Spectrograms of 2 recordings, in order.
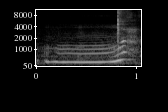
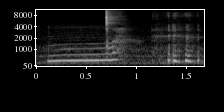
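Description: First: A secret air kiss; whispered kiss. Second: Voiced, louder, higher kiss sound; a big playful smooch; loud smacking kiss. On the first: Acted. Girlfriend whispers a kiss to her faraway boyfriend. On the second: Girlfriend sends her boyfriend a big loud kiss on Skype. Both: Blowing kisses to distant partner.

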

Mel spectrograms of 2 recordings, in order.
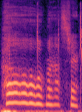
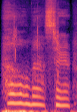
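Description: No difference in how they are said.

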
